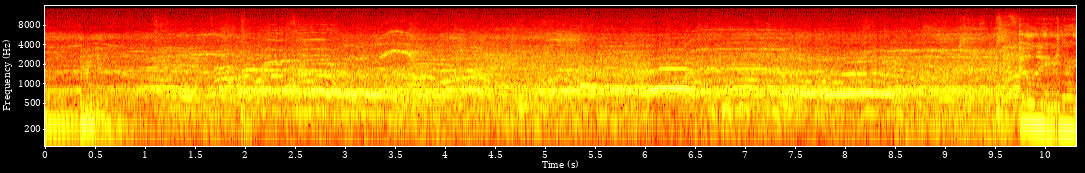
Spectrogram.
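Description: A bass guitar plays loudly through an amplifier in a large echoing hall.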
